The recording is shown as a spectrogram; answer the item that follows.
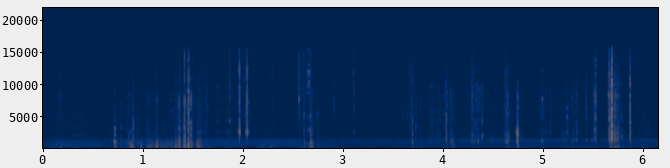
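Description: Glued plastic housing of a smart plug being pried apart while the plug is clamped in a metal vise: scattered small clicks and cracks as the glued seam gives, the loudest about a second and a half in and just before the end.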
